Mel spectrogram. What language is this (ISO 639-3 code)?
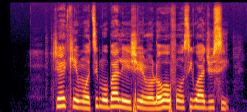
yor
